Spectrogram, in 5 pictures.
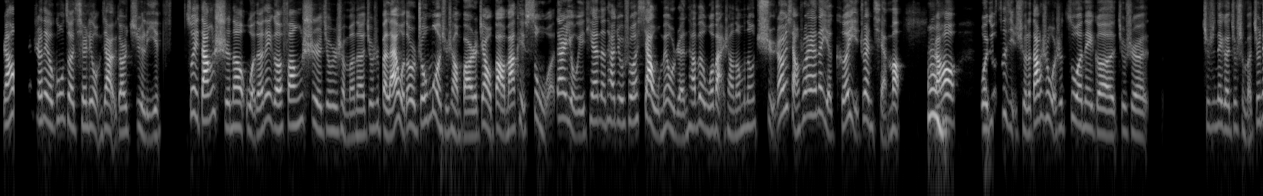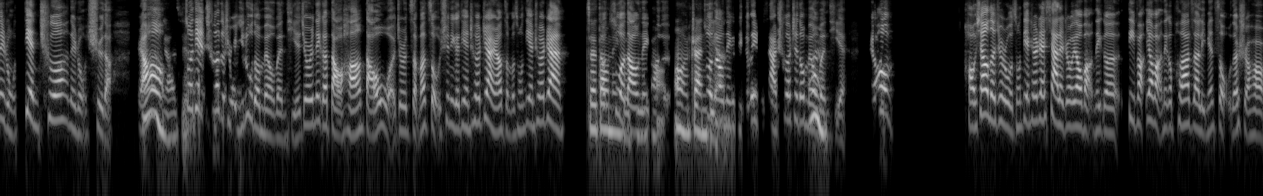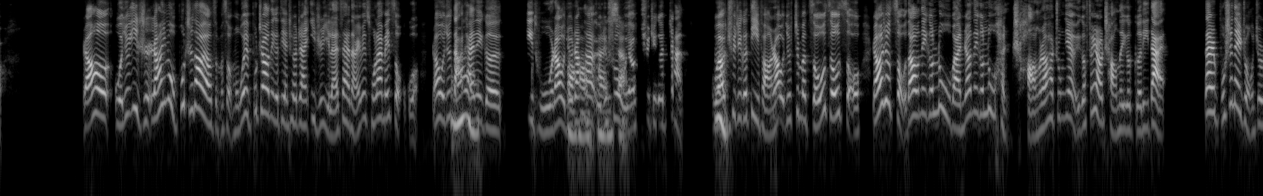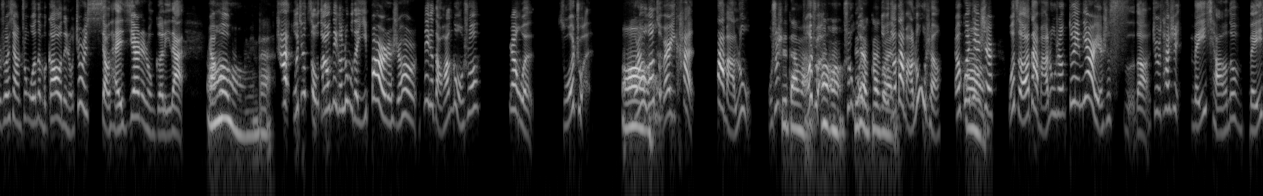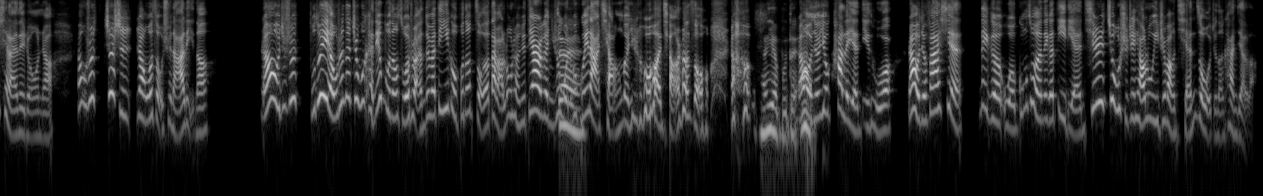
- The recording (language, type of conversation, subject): Chinese, podcast, 有没有被导航带进尴尬境地的搞笑经历可以分享吗？
- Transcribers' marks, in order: in English: "Plaza"; other background noise; chuckle; laughing while speaking: "你说我往墙上走。然后"; unintelligible speech; sniff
